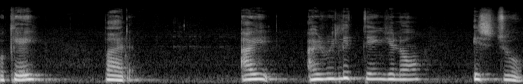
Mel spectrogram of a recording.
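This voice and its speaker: Fairly high-pitched, a woman talks at a very slow pace with long, frequent pauses. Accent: Spanish. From Mexico. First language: Spanish. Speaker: workshop participant. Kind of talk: casual sharing. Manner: halting.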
